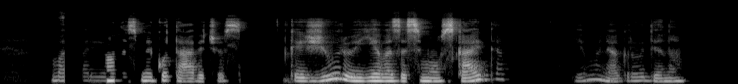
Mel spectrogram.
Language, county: Lithuanian, Vilnius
